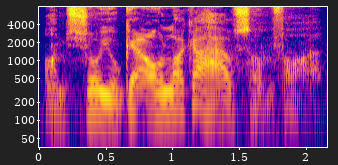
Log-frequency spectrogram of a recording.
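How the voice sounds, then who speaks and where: A man's voice: medium pitch, big pitch swings, normal speed, gravelly, husky, heavily acted. A man playing a roguish, worldly rebel quartermaster in a video game, with a regional English accent and a wry, teasing, colloquial manner. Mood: sly, teasing.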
